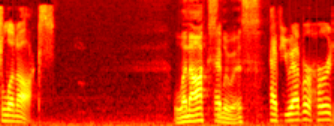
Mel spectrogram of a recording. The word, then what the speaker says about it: Lennox: first name correctly then how am I not pronouncing Lennox right it's loox Lenox Lewis have you ever heard him say it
